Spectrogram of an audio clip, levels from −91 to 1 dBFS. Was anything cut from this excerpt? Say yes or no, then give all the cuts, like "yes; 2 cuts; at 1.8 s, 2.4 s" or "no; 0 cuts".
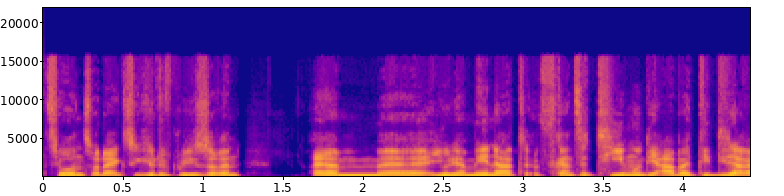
yes; 1 cut; at 3.2 s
